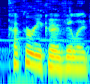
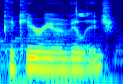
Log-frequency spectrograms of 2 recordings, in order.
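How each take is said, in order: First: The name is said as Ka-ka-ri-ko. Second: The name is said as Ka-ki-ri-o. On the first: The speaker calls it right. "I'm trying to pronounce them correctly" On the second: The speaker calls it wrong. "I used to just call Kakirio Village"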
